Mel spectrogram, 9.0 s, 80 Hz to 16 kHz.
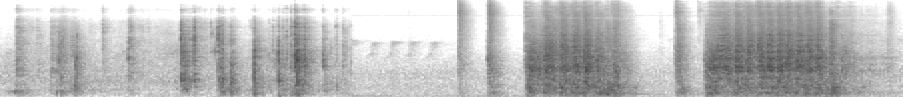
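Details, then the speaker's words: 1975 Honda GL1000 Goldwing interference engine after camshaft timing belt replacement: starter cranks in even bursts with steady compression pulses and no metallic clatter, timing set right and valves not hitting; normal cranking. "So it sounds like everything's working correctly and timed right."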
